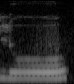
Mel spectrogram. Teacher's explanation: واو ساکن سے پہلے پیش آ رہا ہے، واو مدہ ہو رہا ہے، لہٰذا واو مدہ کو ایک الف یعنی 2 حرکات کے برابر کھینچ کے پڑھیں گے اور پیش کو ہونٹوں کی گلائی کے ساتھ ادا کر کے پڑھیں گے. لام واو پیش لو. · واو کو ہونٹوں کی گلائی کے ساتھ ادا کر کے پڑھیں گے. واو ساکن سے پہلے پیش آ رہا ہے، واو مدہ ہو رہا ہے، لہٰذا واو مدہ کو ایک الف یعنی 2 حرکات کے برابر کھینچ کے پڑھیں گے اور پیش کو ہونٹوں کی گلائی کے ساتھ ادا کر کے پڑھیں گے.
